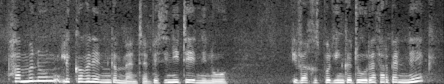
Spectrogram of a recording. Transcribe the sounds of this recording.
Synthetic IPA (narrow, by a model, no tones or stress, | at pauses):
pʰamːənhuːnlɪkʰɔvənɪnənɡəmɛntʰɛbeːsinidɪnːinuː | ivɛaχɔsb̥oːdinɡəduɾɛθarbɛnɪɡ̥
